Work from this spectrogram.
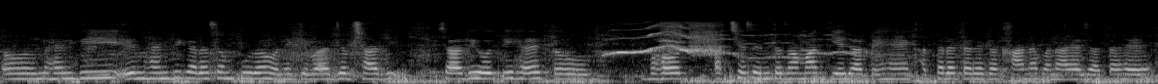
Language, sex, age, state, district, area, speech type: Urdu, female, 45-60, Bihar, Khagaria, rural, spontaneous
